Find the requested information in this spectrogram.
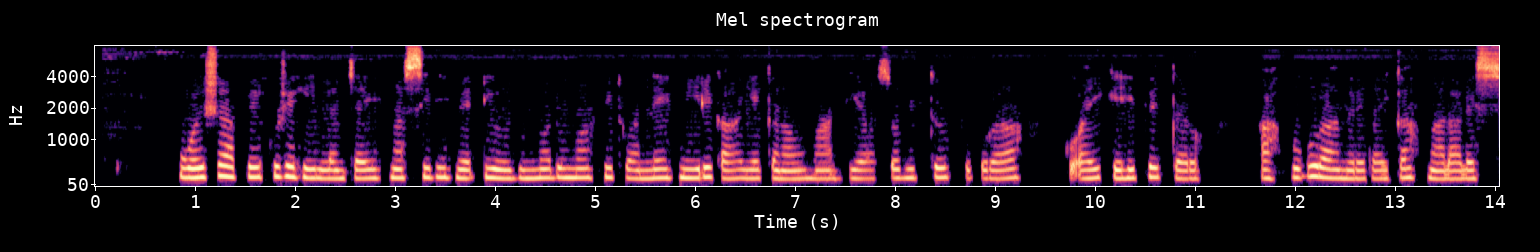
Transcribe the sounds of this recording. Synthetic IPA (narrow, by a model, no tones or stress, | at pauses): wɔjʃːaːpːɛkʊʃ̬ɛhiːlːɐnt͡ʃːɐjmɐsːɪd̪ɪmɛɗːɪjoːd̪ʊmːɐd̪ʊmːɐhɪt̪ʊwaːnːɛmiːɾɪkaːjɛɡːɐnɐwmaːd̪ːɪjaːsɔbɪt̪ːɔb̥ʊkʼʊɾaː | kɔ̰ʔɐjkeːhɪpːɛd̪̥ɐɾɔ | hɐbʊkʼʊɾaːmɛɾɛt̪ɐjkːɐmaːlaːlɛs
